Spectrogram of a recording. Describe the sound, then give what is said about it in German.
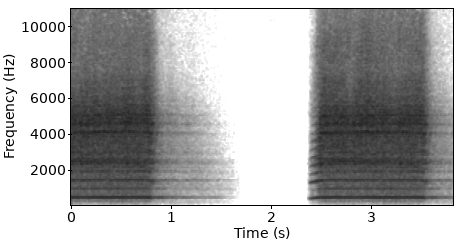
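A factory siren sounds its evening call: two long, steady blasts with a shrill, hissing whistle tone, separated by a brief silence as the first call fades out. Loud, with no voices. “Genauso ratlos wie beim Abendruf der Fabriksirene wären wir heute wahrscheinlich auch, wenn wir die Signale eines Nachtwächters hören würden.”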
